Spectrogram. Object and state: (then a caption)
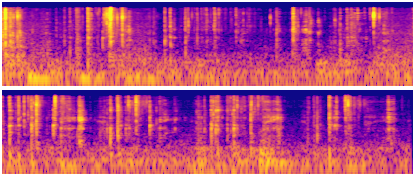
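Bar of soap being carved. A blade carves and scrapes flakes off a solid beige-peach bar of soap held in the hand. A quiet run of short, crisp scraping and crackling cuts comes through, bright and dry with almost no low end. A few cuts stand out sharper than the rest.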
